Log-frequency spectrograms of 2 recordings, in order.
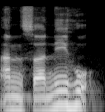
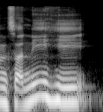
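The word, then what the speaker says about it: أنسانيه: tammalun innahu alimum bidzatiudur sekarang ansaniihu biasa ansanihi sesuai dengan sebelumnya Kalau sebelumnya kasrah dia kasrah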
